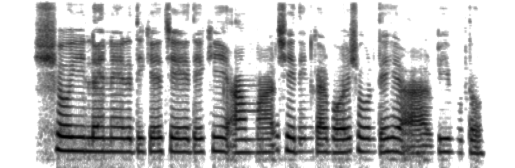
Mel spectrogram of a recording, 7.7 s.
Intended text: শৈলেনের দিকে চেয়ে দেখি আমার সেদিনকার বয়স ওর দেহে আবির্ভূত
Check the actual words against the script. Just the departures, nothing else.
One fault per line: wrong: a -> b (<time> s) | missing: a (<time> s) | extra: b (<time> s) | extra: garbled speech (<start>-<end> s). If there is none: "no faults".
no faults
